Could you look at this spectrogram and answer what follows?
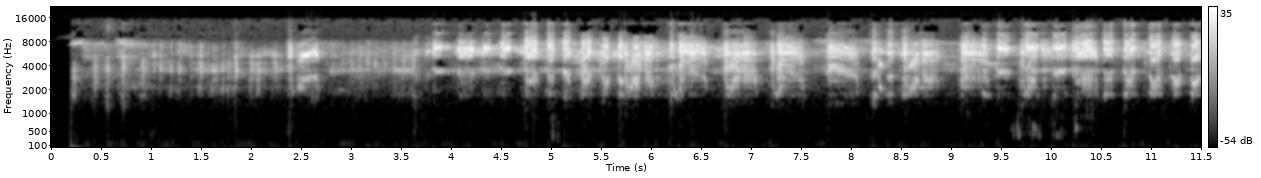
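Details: Swiftlets for a nest-house business: dense, high, scratchy chirps and clicks pulse in quick irregular bursts, building into busy colony-like twittering.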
